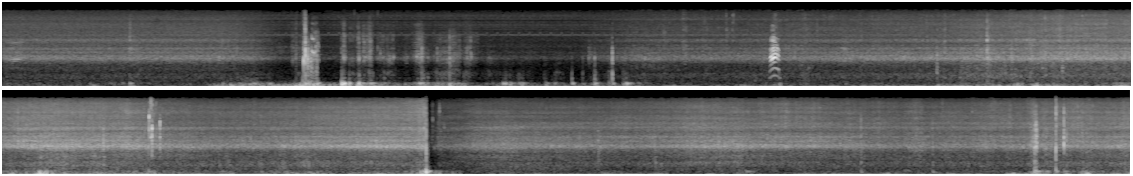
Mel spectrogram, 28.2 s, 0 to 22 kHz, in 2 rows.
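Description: Rushing whitewater of a creek in flood, running high at about 450 cubic feet per second, heard from a camera on a kayak. Knocks and thumps from the boat and paddle come in the first several seconds, and water splashes over the camera near the end.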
